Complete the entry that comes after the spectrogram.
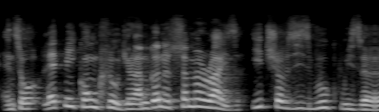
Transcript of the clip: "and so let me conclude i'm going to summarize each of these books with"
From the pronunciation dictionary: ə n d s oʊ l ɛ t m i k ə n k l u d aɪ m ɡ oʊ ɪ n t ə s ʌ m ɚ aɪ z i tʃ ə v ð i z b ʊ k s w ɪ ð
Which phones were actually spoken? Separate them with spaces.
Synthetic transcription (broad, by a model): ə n s oʊ l ɛ t m i k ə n k l u d aɪ m ɡ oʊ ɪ n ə s ʌ m ɚ aɪ z i tʃ ə v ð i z b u k w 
